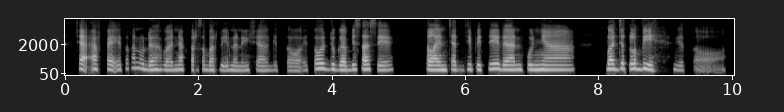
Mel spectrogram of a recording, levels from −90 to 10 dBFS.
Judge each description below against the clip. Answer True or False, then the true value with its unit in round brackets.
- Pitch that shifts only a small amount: True (1.9 semitones)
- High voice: True (205 Hz)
